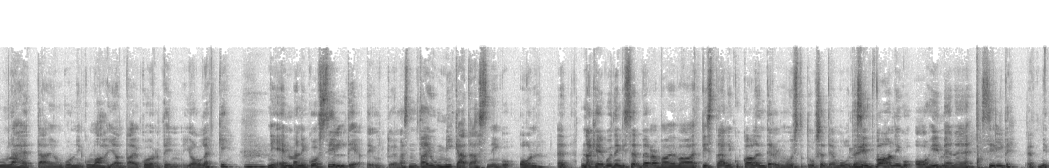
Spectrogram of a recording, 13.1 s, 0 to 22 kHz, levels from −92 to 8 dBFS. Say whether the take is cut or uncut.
cut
